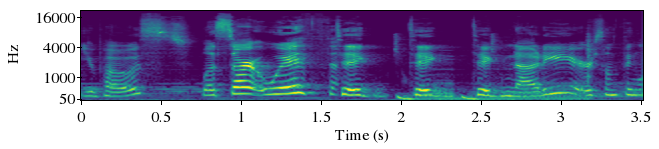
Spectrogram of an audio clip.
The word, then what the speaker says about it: Tighnari: Tighnari's name is one of the more difficult names to pronounce. In my personal opinion, I think it would be fine if it were to be pronounced as Tighnari instead of Tighnari. So that's a vowel difference.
